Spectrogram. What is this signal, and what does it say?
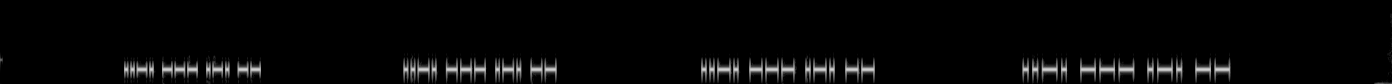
Morse code, heard as a keyed tone, about 32 wpm, 700 Hz. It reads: FORM FORM FORM FORM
